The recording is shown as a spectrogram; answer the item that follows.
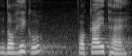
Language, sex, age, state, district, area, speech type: Odia, female, 30-45, Odisha, Jajpur, rural, spontaneous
